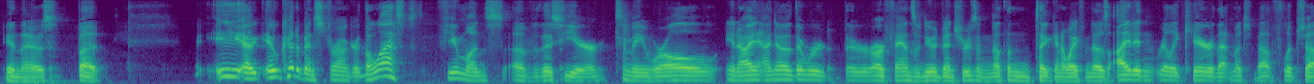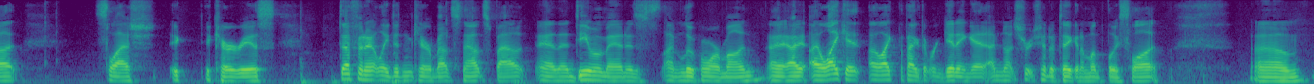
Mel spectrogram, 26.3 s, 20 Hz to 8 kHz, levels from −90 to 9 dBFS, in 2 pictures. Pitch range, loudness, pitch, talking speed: 105-120 Hz, -19 LUFS, 110 Hz, 205 wpm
